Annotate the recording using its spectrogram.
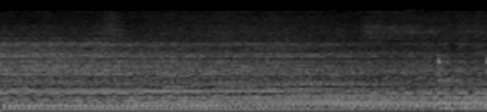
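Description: Amplified electric guitars and bass holding a sustained chord, with no drum hits.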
